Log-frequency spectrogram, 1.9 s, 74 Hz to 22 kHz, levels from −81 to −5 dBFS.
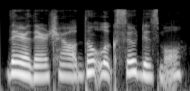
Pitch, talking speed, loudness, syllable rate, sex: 205 Hz, 220 wpm, -17 LUFS, 5.8 syllables/s, female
